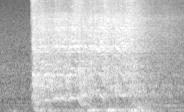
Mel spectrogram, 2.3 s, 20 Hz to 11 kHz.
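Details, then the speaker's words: 1977 Pontiac Firebird barn find with an overhauled Pontiac 350 small block, first start attempt: a sudden harsh pop and rough burst that dies without catching. Backfire because the distributor was installed 180 degrees out. "So, classic mistake. We got the distributor 180. That's why it's backfiring."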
